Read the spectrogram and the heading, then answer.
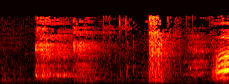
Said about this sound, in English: Who's going to open door one? Okay.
